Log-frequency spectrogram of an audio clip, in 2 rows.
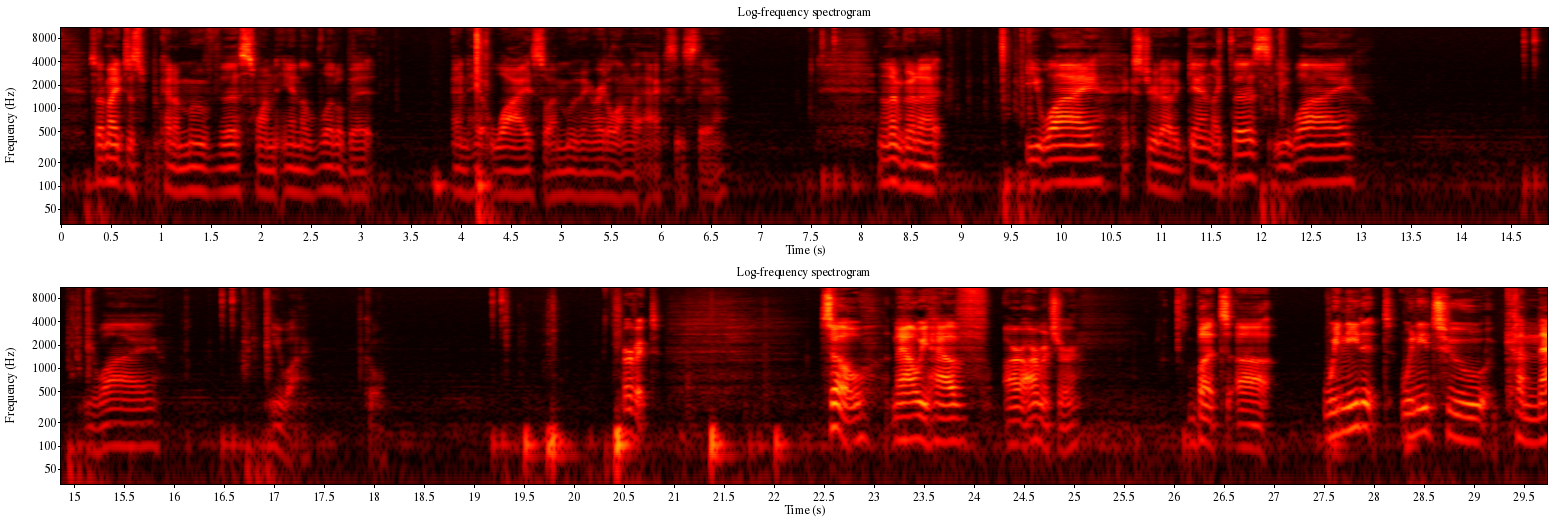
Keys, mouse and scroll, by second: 0.3 g, 4.3 y, 9.5 typing, 12.0 typing, 15.0 typing, 16.7 typing.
